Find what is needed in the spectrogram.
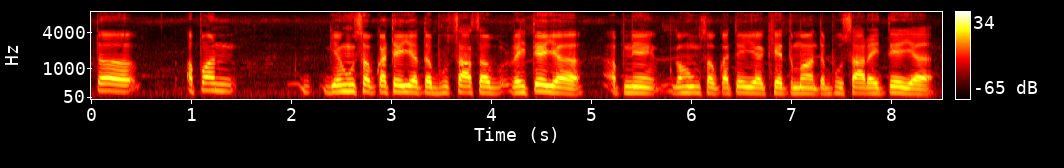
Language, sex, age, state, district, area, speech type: Maithili, male, 45-60, Bihar, Saharsa, urban, spontaneous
